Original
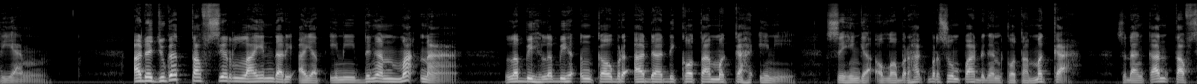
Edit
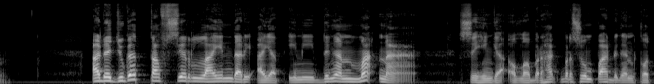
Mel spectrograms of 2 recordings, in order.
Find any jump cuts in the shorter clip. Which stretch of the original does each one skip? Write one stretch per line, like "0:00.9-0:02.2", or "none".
0:04.9-0:08.1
